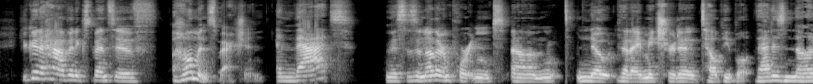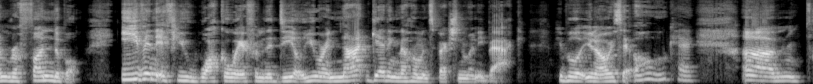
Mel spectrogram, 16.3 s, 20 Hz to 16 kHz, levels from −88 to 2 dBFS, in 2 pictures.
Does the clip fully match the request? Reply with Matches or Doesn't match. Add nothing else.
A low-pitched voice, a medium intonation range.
Doesn't match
